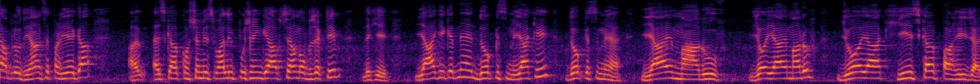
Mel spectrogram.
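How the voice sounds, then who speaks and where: A man's voice: high voice, a little mellow. A male teacher giving an online grammar lesson, repeating each point and often checking whether students understood. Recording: dull lo-fi recording.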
